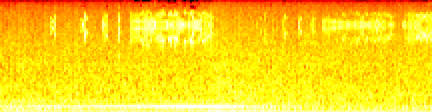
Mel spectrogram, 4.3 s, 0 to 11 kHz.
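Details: Corn bunting singing twice on the Golan Heights, Israel, 14 February 2010: a few dry ticks speed into a high, jangling, glassy rattle like shaken keys, over a low steady hum.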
